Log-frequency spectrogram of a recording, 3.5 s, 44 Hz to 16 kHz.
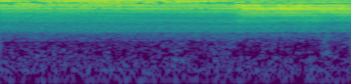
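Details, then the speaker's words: Car AC 3/8-inch hard line running the full length of the vehicle, pressurized with an air gun: a steady, sharp hiss that grows louder and changes pitch at the leak point. Refrigerant line leak pinpointed. "And so just get in here, start spraying with the old leak detector, and I could hear there's a slight change in pitch when I ran my finger along the line."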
